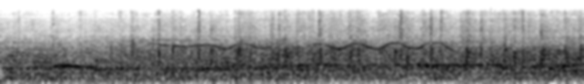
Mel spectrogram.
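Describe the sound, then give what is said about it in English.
A stadium crowd at Fenway Park gives a sustained standing ovation as Baltimore Orioles center fielder Adam Jones comes to bat against the Boston Red Sox: dense steady applause and cheering at full volume, with a wavering whistle rising above the roar throughout. “Last night, fans did, and Adam Jones was clearly moved by the ovation he received.”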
